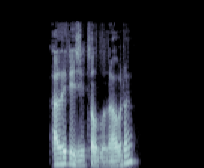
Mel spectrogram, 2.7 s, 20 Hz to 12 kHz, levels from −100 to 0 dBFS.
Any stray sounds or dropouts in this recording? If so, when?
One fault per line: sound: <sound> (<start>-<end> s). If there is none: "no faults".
no faults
